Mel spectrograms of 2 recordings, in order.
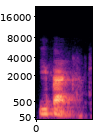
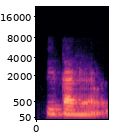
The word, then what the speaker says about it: EPAC: हाउ you pronounce this, ईपैक, EPAC, yeah. ईपैक, अच्छा।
